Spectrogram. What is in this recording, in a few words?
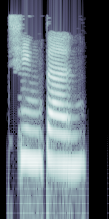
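"清单", Mandarin Chinese; chinese-flashcards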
